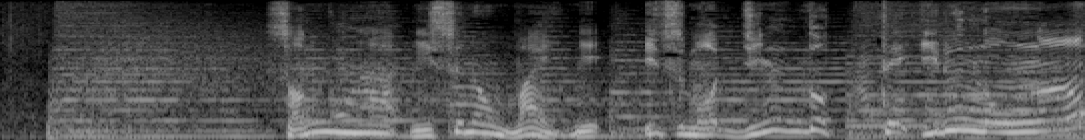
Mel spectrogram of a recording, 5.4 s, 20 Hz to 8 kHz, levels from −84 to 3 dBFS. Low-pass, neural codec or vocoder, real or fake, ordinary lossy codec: none; none; real; none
